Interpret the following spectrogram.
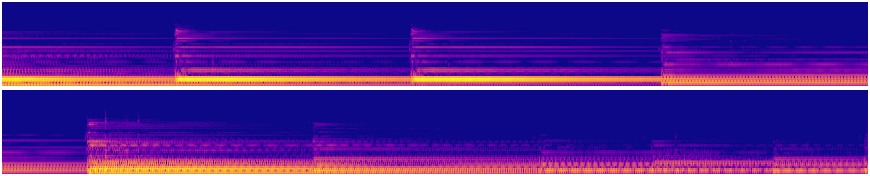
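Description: Slow piano music: chords struck about once a second, each left ringing and fading away, with a quick run of repeated notes coming in near the end.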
